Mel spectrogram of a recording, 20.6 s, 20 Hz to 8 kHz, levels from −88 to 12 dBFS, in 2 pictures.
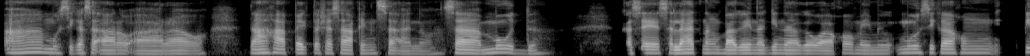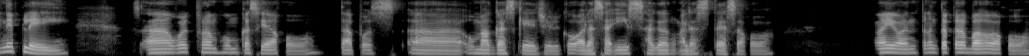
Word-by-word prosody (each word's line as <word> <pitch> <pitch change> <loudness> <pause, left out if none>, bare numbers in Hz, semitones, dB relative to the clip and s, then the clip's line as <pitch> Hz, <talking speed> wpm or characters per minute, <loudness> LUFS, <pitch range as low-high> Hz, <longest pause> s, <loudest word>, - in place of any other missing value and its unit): Ah, 160 +3 0
musika 130 -1 0
sa - - +3 0.2
araw-araw? 110 -1 -2 0.6
Nakakaapekto 140 -1 +2
siya 135 -2 0
sa 130 - +3
akin 125 0 -7
sa 125 - 0 0.2
ano, 105 -1 -13 0.3
sa 135 -2 +6 0.3
mood. 150 -6 -2 1.1
Kasi 130 +2 +3 0.2
sa 135 - +1
lahat 140 +1 +6
ng 135 0 -3
bagay 125 +1 +4
na 125 0 -1
ginagawa 120 -2 -1
ko 140 - -6
may 120 -1 -5
mu 120 - -9 0.3
musika 145 0 -1
akong 145 0 -8 0.5
pini-play, 170 -9 +2 1.1
ah, 150 +1 +4
work 165 0 -2
from 165 -1 0
home 150 -1 -7
kasi 140 0 +2
ako. 110 -4 -9 0.5
Tapos, 125 0 -3 0.4
ah, 115 -2 -1
umaga 125 -1 +1
schedule 110 -1 -4
ko, 135 - -5
6:00 125 +2 +2
hanggang 120 -1 -1
3:00 115 0 0
ako. 110 - -9 1.2
Ngayon, 155 -2 +4
'pag 155 - -5
nagtatrabaho 155 -1 +3
ako, 115 -3 -8
130 Hz, 130 wpm, -24 LUFS, 120-145 Hz, 1.2 s, sa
